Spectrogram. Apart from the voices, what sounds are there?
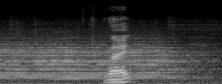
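train passing near the speaker in Alaska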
